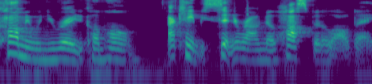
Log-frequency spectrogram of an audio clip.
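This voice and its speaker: A woman puts on a gravelly, growling character voice at a fairly low pitch, speaking very fast in a very clean recording with a silent background. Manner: growling, curt.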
